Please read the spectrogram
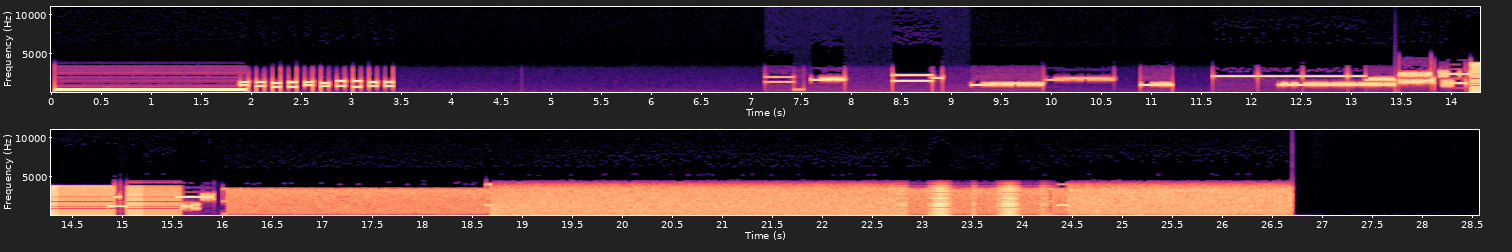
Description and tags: Recorded direct from my laptop when I used to use a dial-up connection. This sound represented many, many lost hours.
computer, modem, electronic, telephony, vintage, bleeps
